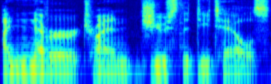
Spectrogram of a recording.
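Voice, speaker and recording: A man with a Boston accent speaks in a very deep, low voice with a bright, sharp tone, vocal fry, and fairly even intonation. The recording is very clean with a silent background. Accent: American, Boston area. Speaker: nonfiction author and journalist. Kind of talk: interview.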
